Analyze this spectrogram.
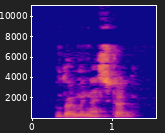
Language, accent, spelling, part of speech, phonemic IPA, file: English, Southern England, Romanesco, noun / proper noun, /ɹəʊ.məˈnɛs.kəʊ/, LL-Q1860 (eng)-Romanesco.wav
